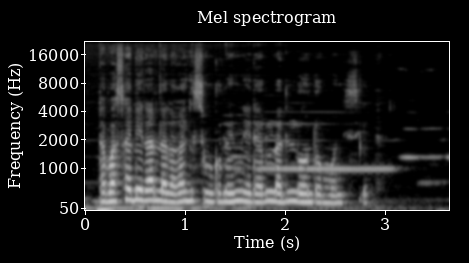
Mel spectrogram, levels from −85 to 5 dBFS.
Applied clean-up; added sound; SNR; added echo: classical method log-MMSE.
